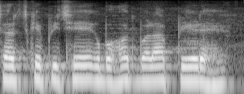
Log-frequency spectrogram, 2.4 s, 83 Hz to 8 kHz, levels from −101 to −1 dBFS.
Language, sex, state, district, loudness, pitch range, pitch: Hindi, male, Jharkhand, Deoghar, -15 LUFS, 155-160 Hz, 155 Hz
